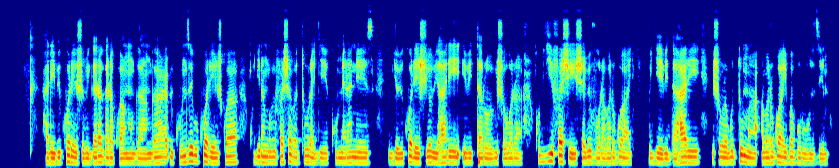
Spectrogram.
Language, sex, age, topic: Kinyarwanda, male, 18-24, health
